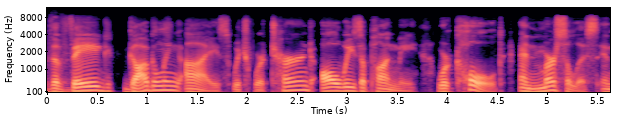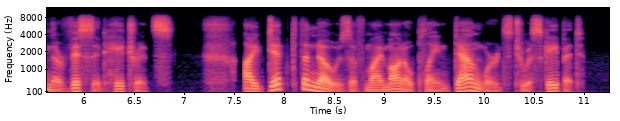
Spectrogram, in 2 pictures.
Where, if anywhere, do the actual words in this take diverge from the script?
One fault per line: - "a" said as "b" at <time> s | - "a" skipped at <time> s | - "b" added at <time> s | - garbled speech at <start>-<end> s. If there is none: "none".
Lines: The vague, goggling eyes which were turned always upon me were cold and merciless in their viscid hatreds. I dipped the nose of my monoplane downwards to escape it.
none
